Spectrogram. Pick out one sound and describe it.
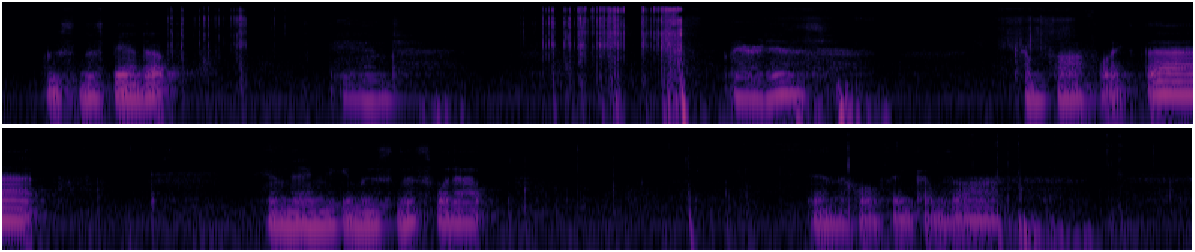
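A thin plastic strip crinkles and rustles against skin.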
